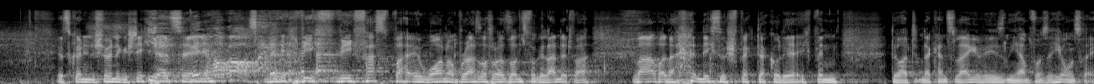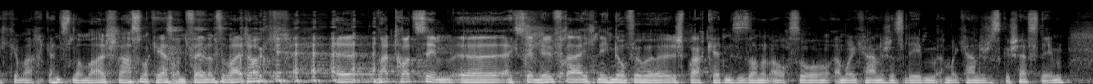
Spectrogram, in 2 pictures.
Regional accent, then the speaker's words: Osnabrück, Lower Saxony, Germany; Ich bin in Osnabrück geboren, also in der totalen Provinz, habe da mein Abitur gemacht, bin am letzten Tag nach meinem Abitur gleich abgehauen, habe dann in Göttingen studiert, dort Jura.

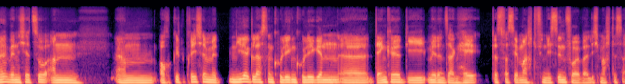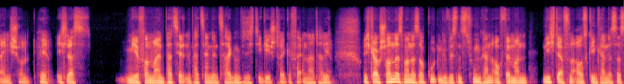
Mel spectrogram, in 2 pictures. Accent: Eifel, Germany; ich komme aus der Eifel

